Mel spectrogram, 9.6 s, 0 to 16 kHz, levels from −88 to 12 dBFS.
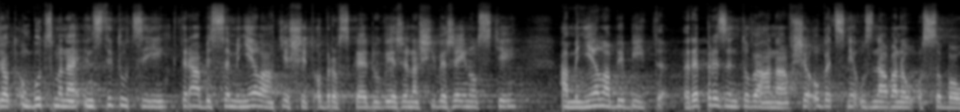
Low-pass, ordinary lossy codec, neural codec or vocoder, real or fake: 14.4 kHz; AAC, 96 kbps; vocoder, 44.1 kHz, 128 mel bands, Pupu-Vocoder; fake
